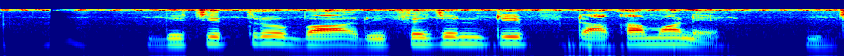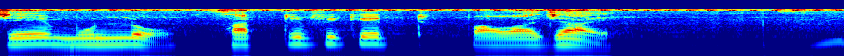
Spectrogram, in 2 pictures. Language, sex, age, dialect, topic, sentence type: Bengali, male, 36-40, Standard Colloquial, banking, statement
